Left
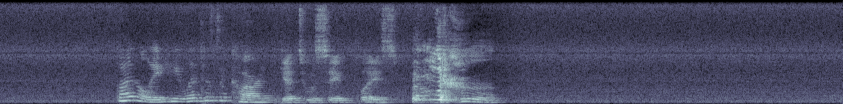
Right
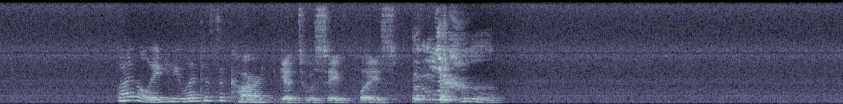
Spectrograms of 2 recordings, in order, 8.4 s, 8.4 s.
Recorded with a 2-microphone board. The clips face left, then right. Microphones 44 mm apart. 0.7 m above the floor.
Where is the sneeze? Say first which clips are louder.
Left 6 dB; 30° left (ahead or behind), 0.9 m.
